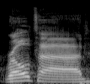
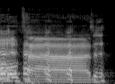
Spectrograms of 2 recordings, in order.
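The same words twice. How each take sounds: First: It is said in his normal accent. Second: It is said in an Alabama accent.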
